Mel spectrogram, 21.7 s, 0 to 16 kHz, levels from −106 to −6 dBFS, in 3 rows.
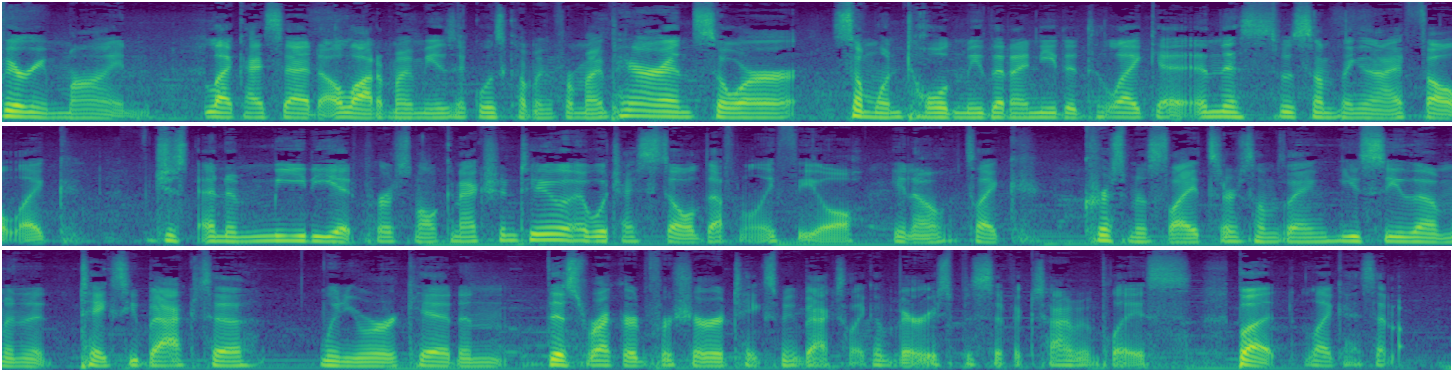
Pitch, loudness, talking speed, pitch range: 145 Hz, -28 LUFS, 235 wpm, 135-155 Hz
